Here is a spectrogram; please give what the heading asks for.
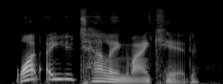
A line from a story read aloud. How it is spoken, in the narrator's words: asked with an awkward laugh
